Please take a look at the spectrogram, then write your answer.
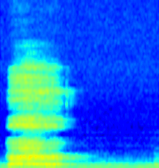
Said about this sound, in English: Let's take a few deep breaths together. Breathing can help us get our bodies ready to listen to that furry monster. Breathe in and out.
